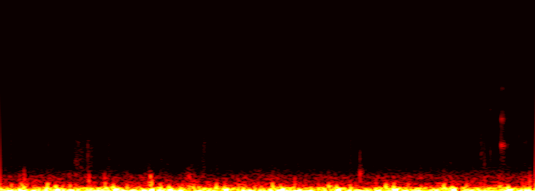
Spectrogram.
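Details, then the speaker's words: Muffled, low, thumping normal heartbeat with stomach sounds, picked up by an ASMR microphone and dominating a rumbly low background. "Okay, this is your heart and stomach sound. Inter-urine regression? So is it just that it picks up your heart sounds?"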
